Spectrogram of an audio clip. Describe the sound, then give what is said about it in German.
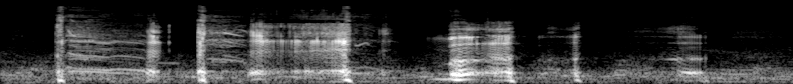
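A series of harsh coughs in irregular bursts, some short and sharp, others drawn out and rasping, with brief pauses between them and no talking. “Pustest zwischen deinen Händen hindurch und fängst an, unheimlich zu husten.”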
